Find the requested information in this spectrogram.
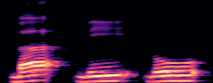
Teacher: രണ്ട് ചുണ്ടുകളുടെ ഇടയാണ് ബ ചുണ്ട് ഒരിക്കലും ഉള്ളിലേക്ക് വലിച്ചിട്ട് ബ ബ എന്ന് പറഞ്ഞു പോകരുത് ബ ബി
